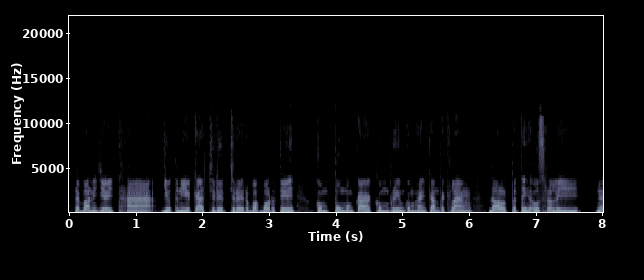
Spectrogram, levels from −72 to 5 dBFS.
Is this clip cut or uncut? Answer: cut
